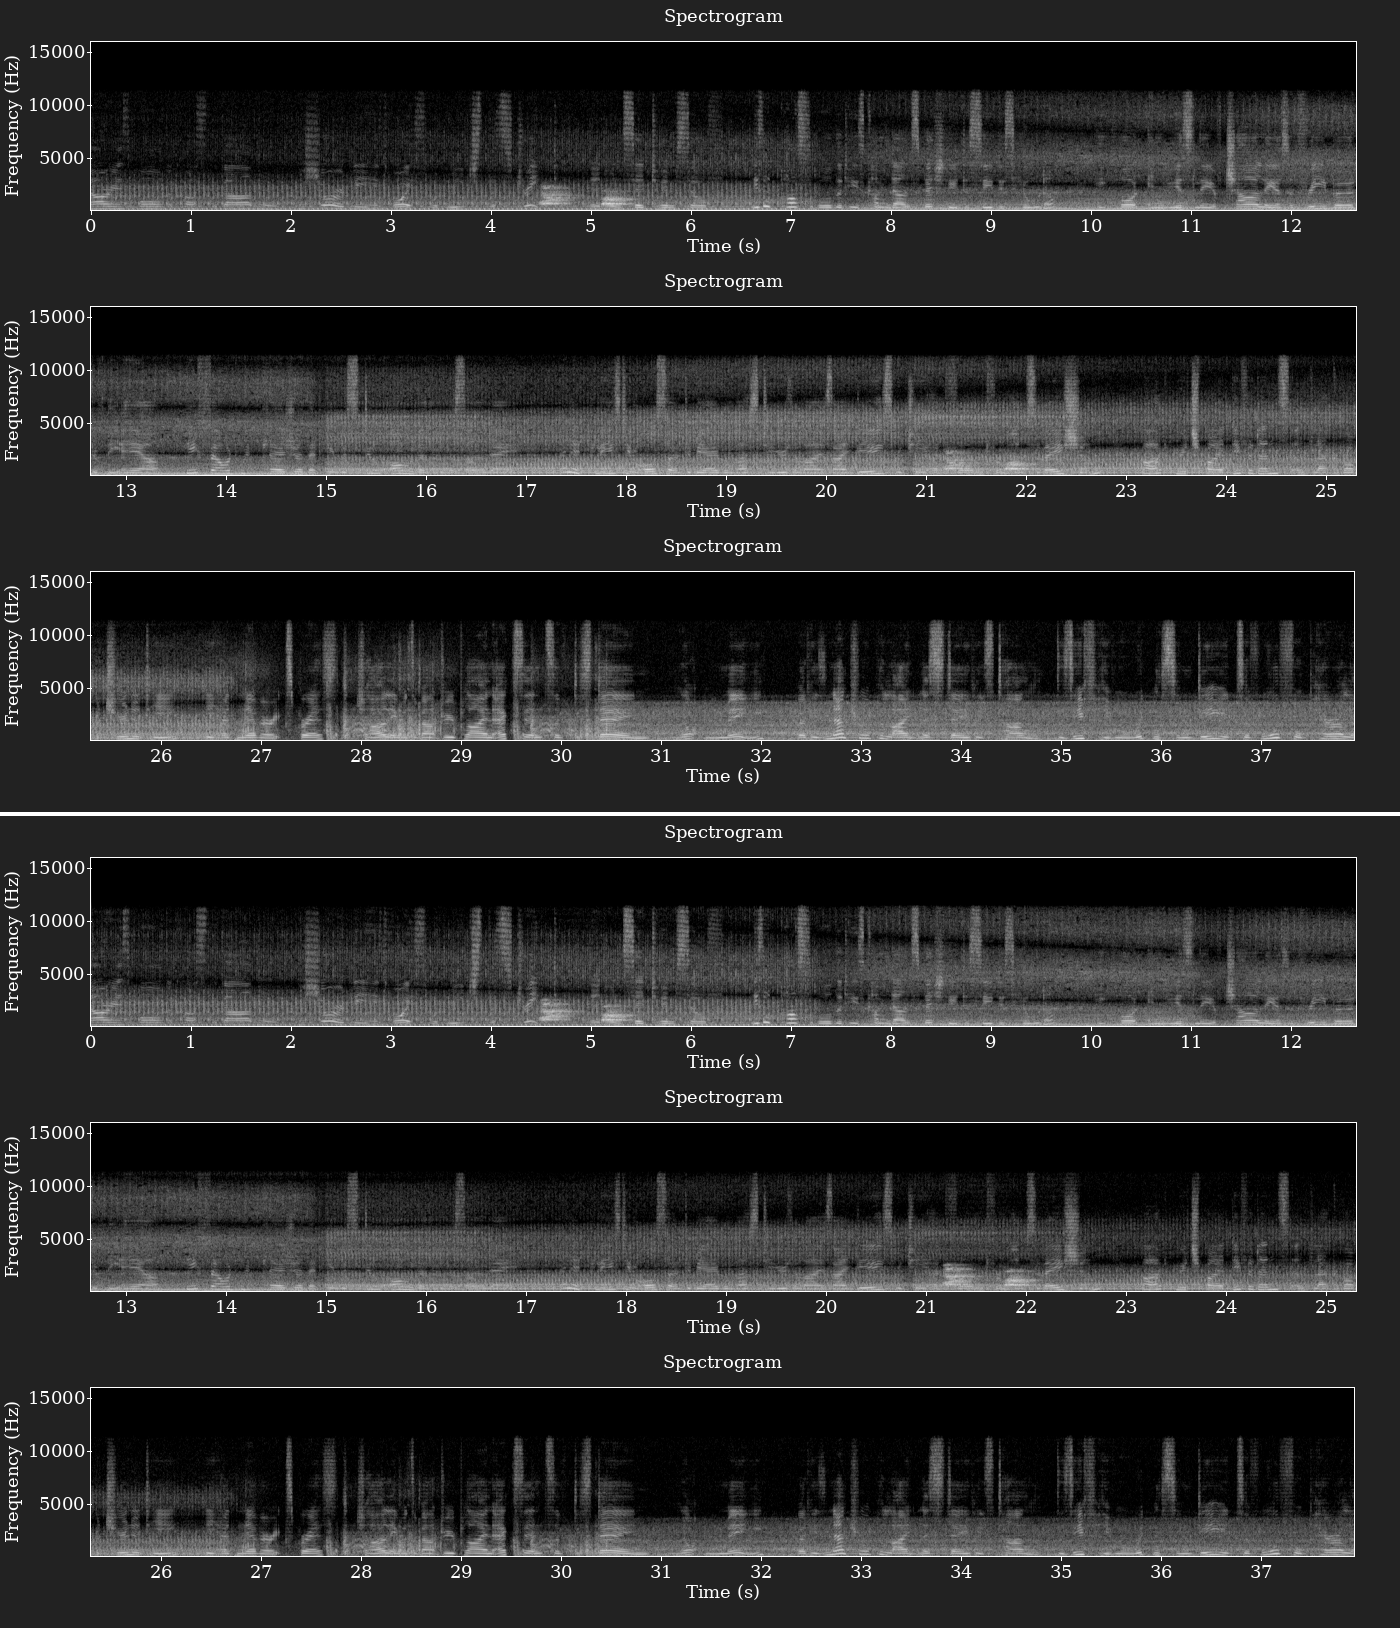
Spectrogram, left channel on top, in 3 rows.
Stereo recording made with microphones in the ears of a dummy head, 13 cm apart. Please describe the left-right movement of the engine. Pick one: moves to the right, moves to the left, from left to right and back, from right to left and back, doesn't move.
moves to the left.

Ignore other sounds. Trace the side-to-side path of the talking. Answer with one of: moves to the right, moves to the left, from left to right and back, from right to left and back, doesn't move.
moves to the left.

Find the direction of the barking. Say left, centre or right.
right.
